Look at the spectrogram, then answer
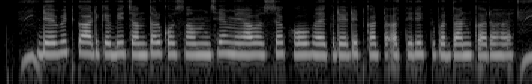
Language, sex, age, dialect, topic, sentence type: Magahi, female, 18-24, Central/Standard, banking, question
